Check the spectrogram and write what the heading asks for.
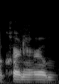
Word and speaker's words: Carneiro: My last name is spelled C-A-R-N-E-I-R-O. My Facebook is Bruno Carneiro Motorsports as well.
